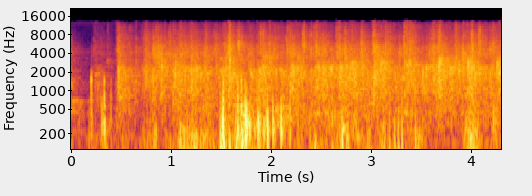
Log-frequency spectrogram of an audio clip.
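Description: Audience applause, starting about half a second in and going on as a steady patter of claps.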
